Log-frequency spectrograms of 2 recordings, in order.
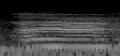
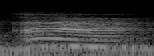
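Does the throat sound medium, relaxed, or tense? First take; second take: medium; medium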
